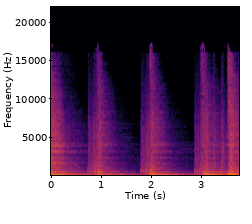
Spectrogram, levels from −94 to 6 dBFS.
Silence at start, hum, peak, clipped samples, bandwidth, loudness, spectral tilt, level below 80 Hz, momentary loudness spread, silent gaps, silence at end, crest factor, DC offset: 0 s; none; -12 dBFS; under 0.1%; 17 kHz; -33 LUFS; -5 dB/octave; -34 dBFS; 14 LU; none; 0 s; 18 dB; under 0.1%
